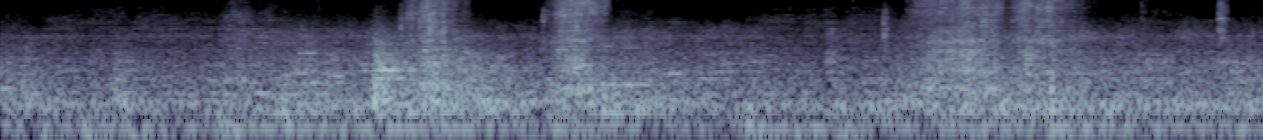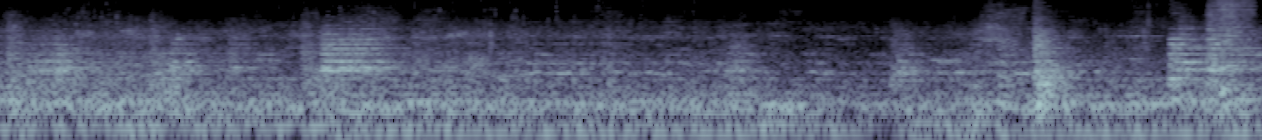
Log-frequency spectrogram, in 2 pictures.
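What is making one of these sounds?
A man slurps noodles loudly.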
